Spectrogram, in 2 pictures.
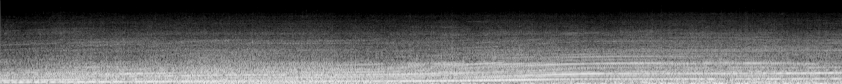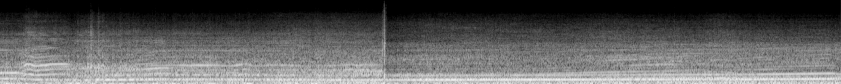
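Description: A motorcycle engine pulls hard while riding at speed, climbing steadily in pitch through the gears with a brief shift dip, then holds a loud, sustained drone alongside wind rush.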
